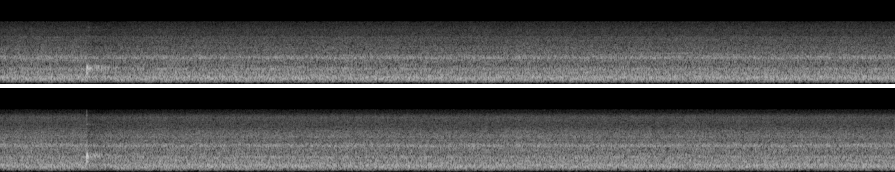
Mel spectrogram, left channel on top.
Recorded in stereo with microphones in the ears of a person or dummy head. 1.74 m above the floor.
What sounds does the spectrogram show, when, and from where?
0.9 s a pop: 70° right (ahead or behind), 1.4 m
